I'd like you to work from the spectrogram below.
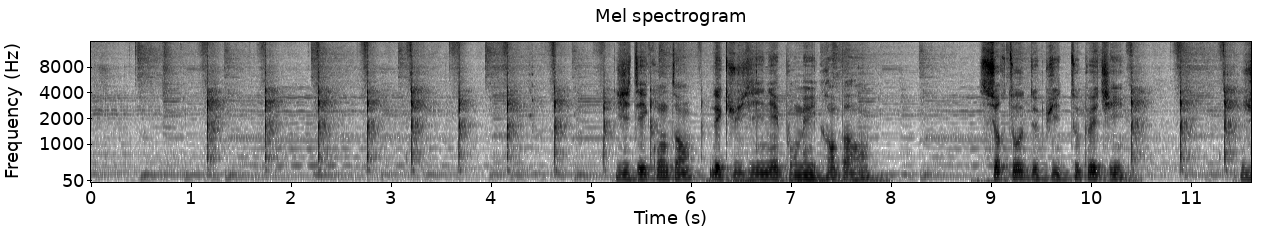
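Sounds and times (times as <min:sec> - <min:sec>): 
knife slicing peeled potatoes into thin rounds: 0:01.1 - 0:06.2, 0:10.4 - 0:11.5
speech: 0:05.2 - 0:07.9, 0:09.0 - 0:10.6.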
